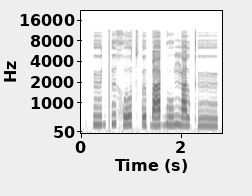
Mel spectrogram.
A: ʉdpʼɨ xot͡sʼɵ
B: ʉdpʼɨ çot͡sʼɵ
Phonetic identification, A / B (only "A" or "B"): A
